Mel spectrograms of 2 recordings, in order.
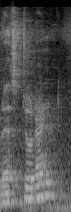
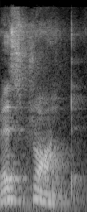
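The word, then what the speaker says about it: restaurant: इट इज़ not called रेस्टोरेंट, इट is called रेस्टोरेंट। रेस्टोरेंट।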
